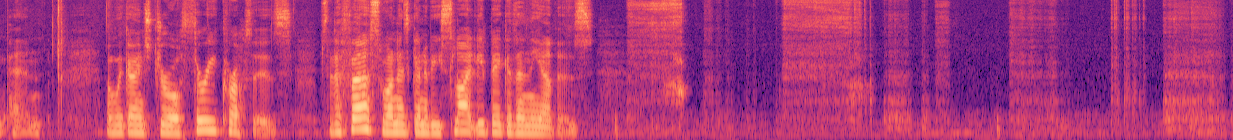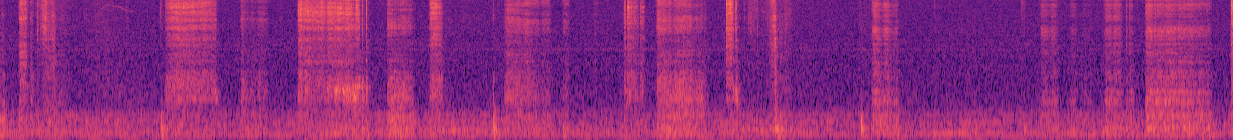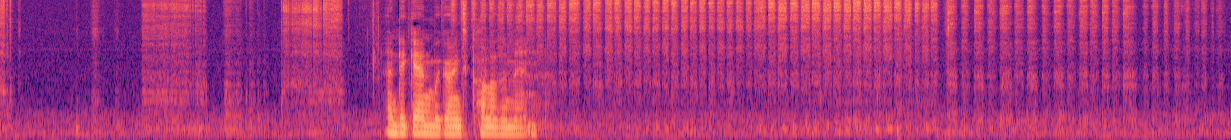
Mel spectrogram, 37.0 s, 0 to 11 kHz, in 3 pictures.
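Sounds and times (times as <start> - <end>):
marker pen drawing on paper: 6.3 - 13.0, 13.9 - 19.8, 22.7 - 28.2, 29.1 - 36.9.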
